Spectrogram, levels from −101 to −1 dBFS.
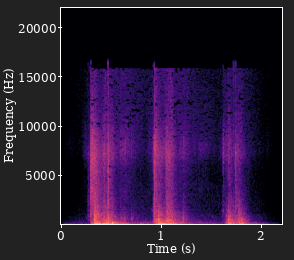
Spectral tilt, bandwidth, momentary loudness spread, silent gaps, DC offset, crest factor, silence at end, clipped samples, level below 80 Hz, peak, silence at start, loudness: -5.5 dB/octave; 16 kHz; 12 LU; none; under 0.1%; 18 dB; 0.3 s; under 0.1%; -36 dBFS; -16 dBFS; 0.3 s; -34 LUFS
